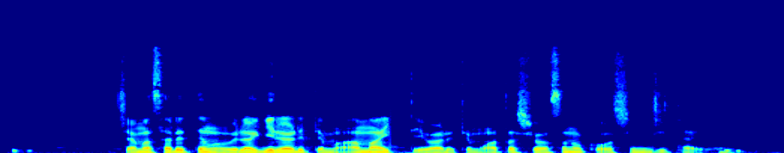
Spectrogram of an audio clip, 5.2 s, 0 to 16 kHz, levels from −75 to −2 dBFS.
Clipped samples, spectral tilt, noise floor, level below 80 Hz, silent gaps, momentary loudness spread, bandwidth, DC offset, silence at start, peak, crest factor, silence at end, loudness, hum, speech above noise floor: under 0.1%; -6.5 dB/octave; -72 dBFS; -48 dBFS; none; 13 LU; 11.5 kHz; under 0.1%; 0.1 s; -12 dBFS; 18 dB; 0.35 s; -30 LUFS; none; 42 dB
